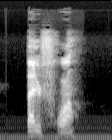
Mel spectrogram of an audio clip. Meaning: palfrey
- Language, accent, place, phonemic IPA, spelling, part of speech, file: French, France, Lyon, /pa.lə.fʁwa/, palefroi, noun, LL-Q150 (fra)-palefroi.wav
